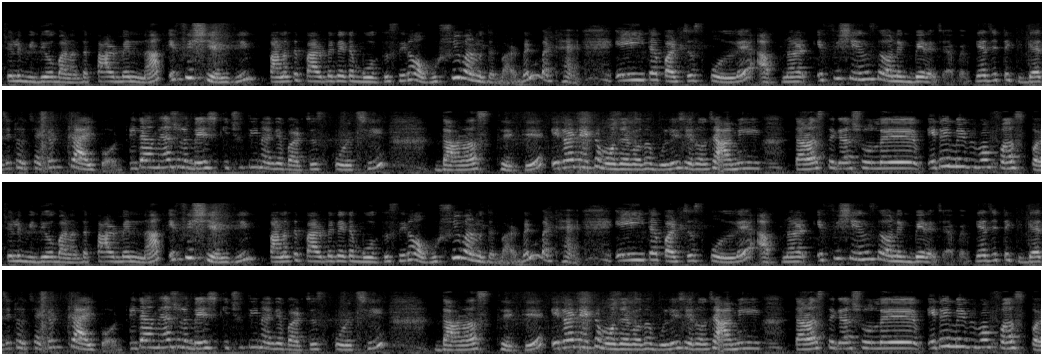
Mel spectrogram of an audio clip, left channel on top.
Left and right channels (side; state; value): both; identical; correlation 1.00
